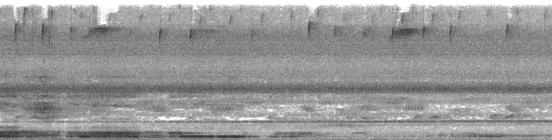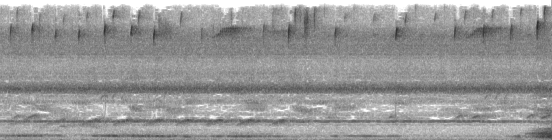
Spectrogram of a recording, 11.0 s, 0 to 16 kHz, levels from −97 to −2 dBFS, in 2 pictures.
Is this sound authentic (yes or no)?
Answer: yes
